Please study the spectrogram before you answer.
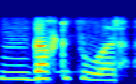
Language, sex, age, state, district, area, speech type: Kashmiri, female, 30-45, Jammu and Kashmir, Pulwama, rural, conversation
